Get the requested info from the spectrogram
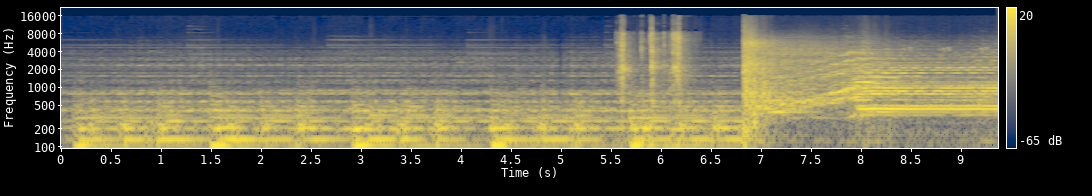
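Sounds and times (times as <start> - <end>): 
low droning musical background: 0.0 - 9.3
shotgun blast: 5.6 - 7.7.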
